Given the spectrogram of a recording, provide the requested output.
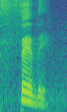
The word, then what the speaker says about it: ZEDE: ¿ustedes han escuchado de lo que es la sede? Z-E-D-E. debe ser la pronunciación correcta.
